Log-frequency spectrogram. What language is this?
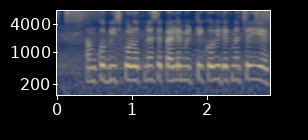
Magahi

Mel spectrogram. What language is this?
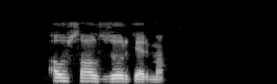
Central Kurdish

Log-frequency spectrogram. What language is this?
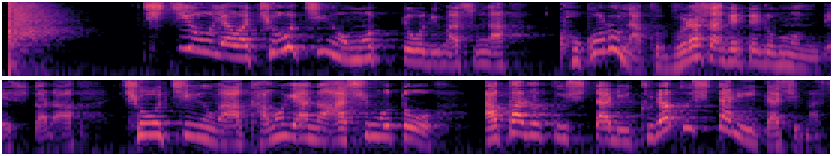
Japanese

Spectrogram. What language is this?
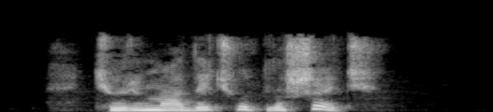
Mari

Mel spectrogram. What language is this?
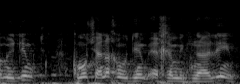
Hebrew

